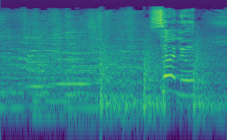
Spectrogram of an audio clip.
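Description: Live band music with a violin playing long held notes. A voice calls out briefly near the end.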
